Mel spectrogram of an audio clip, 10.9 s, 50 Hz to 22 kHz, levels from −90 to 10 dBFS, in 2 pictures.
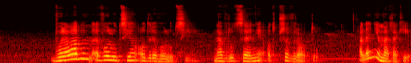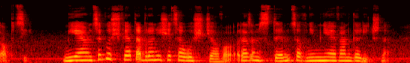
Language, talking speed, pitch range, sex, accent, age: Polish, 135 wpm, 200-250 Hz, female, native, 30-49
